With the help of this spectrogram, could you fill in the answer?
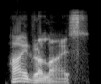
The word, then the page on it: hydrolyse: British English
